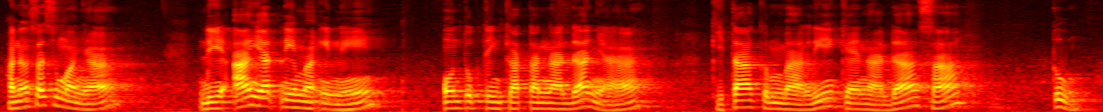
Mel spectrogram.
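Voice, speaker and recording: A man's voice: medium pitch, lively intonation, takes it slowly, long pauses. A man teaching Quran recitation to schoolchildren, patiently explaining each step and calling himself Ustadz. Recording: roomy echo.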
